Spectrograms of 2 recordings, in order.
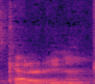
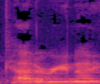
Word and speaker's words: Katharina: Is it Katharina or Katrina? – I think it's spelled Katharina, but it's Katharina. – Katharina. Yeah.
